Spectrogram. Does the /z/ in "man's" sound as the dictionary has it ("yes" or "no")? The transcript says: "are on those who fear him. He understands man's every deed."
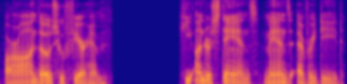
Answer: yes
